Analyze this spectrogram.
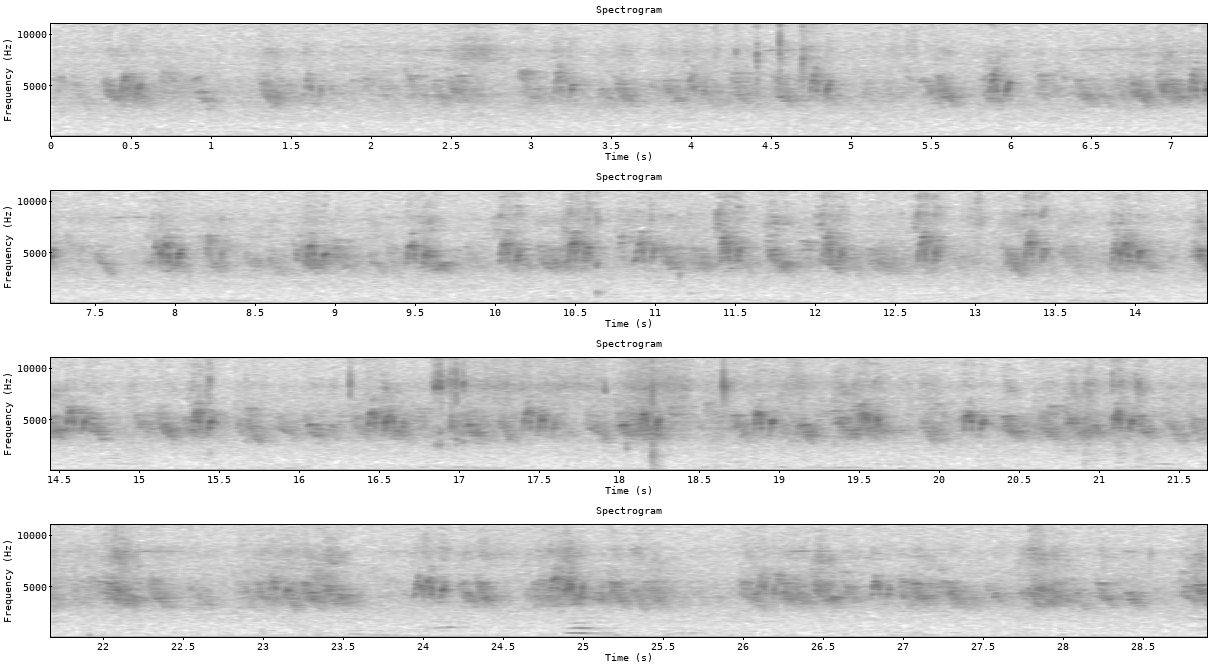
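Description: Small birds chirping in quick, irregular high calls, over a steady low hum.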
